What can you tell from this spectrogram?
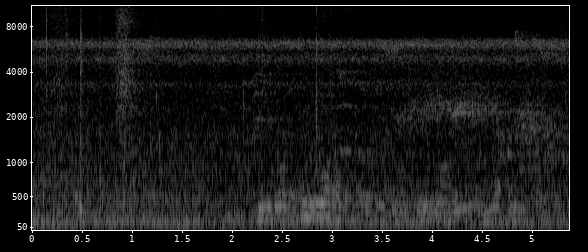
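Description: Near silence: a faint, steady, high-pitched insect drone in the forest background, with a few faint clicks.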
